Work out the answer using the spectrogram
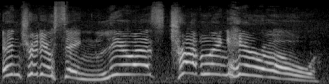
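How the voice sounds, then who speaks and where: A woman's voice: very high-pitched, sing-song, slow, very noisy, exaggerated voice. A woman voicing a rousing tournament announcer in scripted video game dialogue. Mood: grand, hyping.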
